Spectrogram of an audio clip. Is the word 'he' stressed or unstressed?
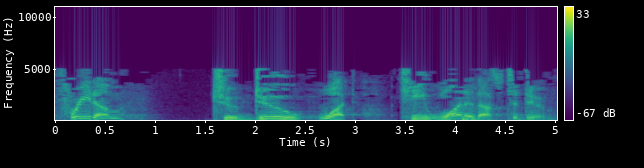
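unstressed. The word he carries no special stress.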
